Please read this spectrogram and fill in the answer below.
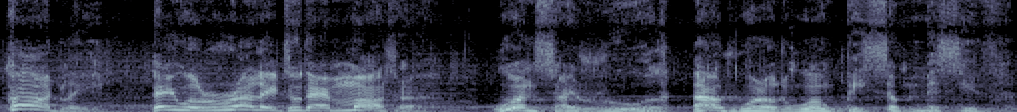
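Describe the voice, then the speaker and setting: A man playing a proud, militant war leader in a video game, forceful and defiant with a gravelly voice. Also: on the high side, expressive, slow pace, soft background music, full character voice. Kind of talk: dramatic video game acting.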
